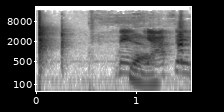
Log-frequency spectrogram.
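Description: hand clap

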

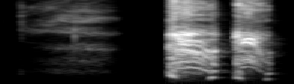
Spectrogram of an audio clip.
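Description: coughing and throat clearing

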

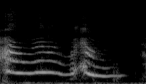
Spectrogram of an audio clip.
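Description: dog whining

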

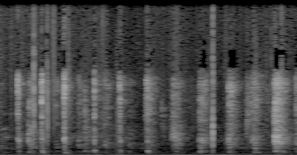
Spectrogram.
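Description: horse hooves clip-clopping

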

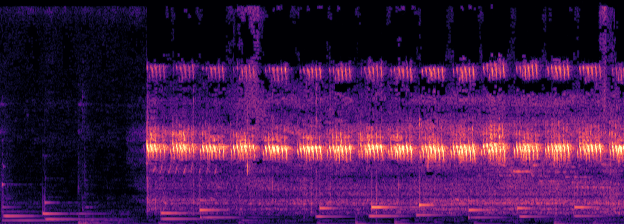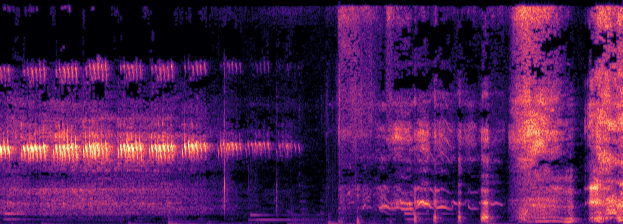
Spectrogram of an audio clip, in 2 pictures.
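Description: crickets chirping

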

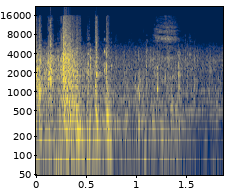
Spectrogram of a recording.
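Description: thunderstorm with rain

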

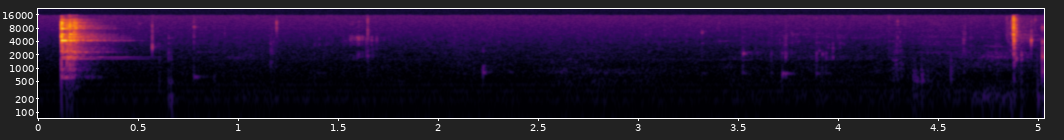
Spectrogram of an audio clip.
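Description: champagne glasses clinking

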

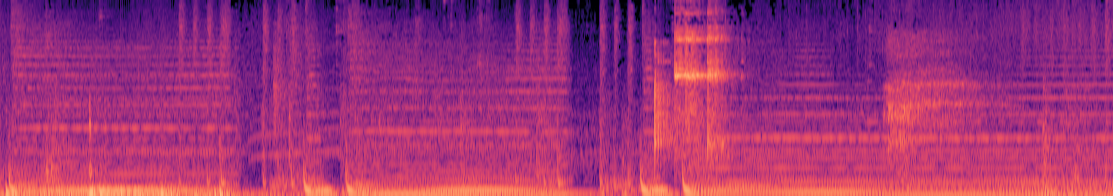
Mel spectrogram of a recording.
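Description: glasses clinking together

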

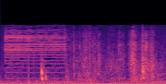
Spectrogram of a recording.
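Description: front door buzzer

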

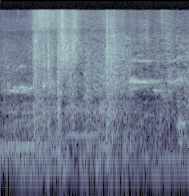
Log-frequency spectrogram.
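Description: car skidding

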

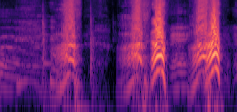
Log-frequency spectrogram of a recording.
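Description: dog making noise

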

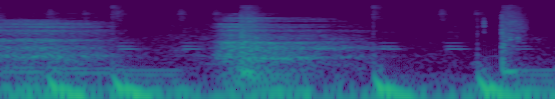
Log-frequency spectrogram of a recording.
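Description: yawn

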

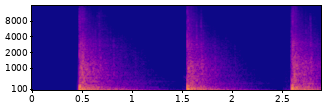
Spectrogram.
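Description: banging on a door

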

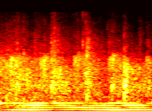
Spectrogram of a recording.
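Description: audience hand clapping

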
